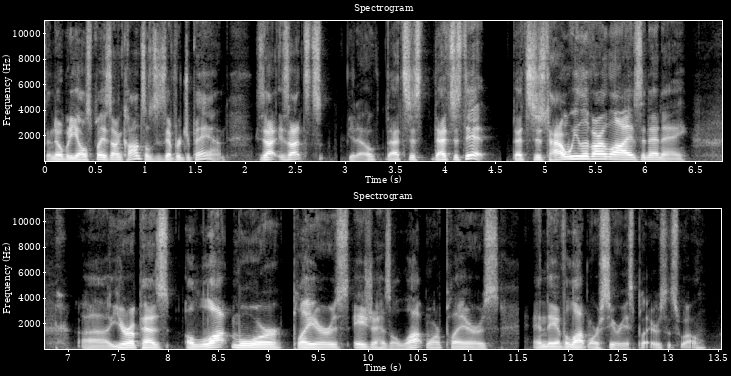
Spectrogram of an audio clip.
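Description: A man in casual podcast chat who stammers and restarts as he gathers his thoughts. His voice sits at a middling pitch and comes across dry and close, with no room sound. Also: no room sound.

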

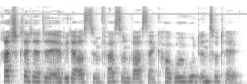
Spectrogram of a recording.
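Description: A woman narrating a children's audiobook in a calm, clear storytelling voice. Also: mid-range voice, normal speed.

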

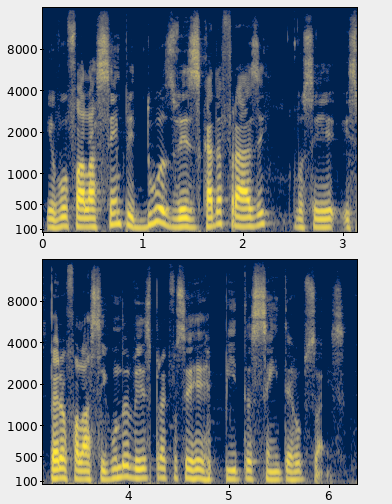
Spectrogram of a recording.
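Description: A man with a Brazilian Portuguese accent teaching English vocabulary, slowly repeating each word for the learner to echo. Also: a little high, a little mellow. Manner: slow, deliberate drilling of words and phrases. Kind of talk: language lesson with repeat-after-me drills.

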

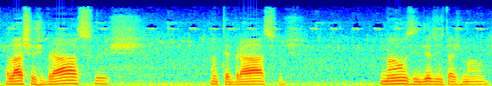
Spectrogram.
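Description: A Brazilian man guides a relaxation in a dark, mellow voice of medium pitch. His delivery is soothing and unhurried, with short phrases set apart by long pauses. A light bed of insect and nature noise runs behind him. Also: fairly even intonation. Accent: Brazilian Portuguese. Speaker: guided meditation instructor. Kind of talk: guided body-scan relaxation.

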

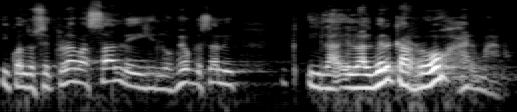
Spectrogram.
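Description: A high-pitched, gravelly Mexican preacher telling a story to his congregation, acting out sounds and rising to shouts. His voice rings with the long reverb of a large hall. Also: moderate pace. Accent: Mexican Spanish. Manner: animated storytelling, sound effects, shouting climaxes. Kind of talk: sermon with personal anecdote.

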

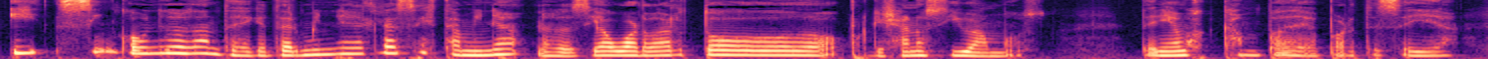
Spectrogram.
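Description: Gravelly Argentine woman telling a story. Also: fairly high pitch, a little fast, dark tone, no room sound. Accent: Argentine Spanish. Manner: chatty and crude, full of slang, often drops to a whisper. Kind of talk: casual storytime monologue.

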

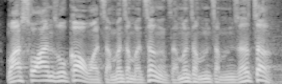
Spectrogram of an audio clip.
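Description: A man with a Northeastern Mandarin accent telling a comic story on a livestream, animated and colloquial. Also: medium pitch, rapid-fire, faint music behind. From Northeast China. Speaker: storyteller streamer.

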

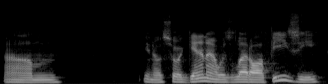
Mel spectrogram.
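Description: A middle-aged man telling his own story in a casual interview, slow and reflective with many ums and restarts. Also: lowish voice, gravelly, no echo. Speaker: guest sharing recovery story.

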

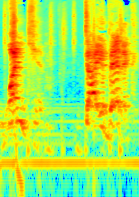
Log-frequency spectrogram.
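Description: A woman tells a rambling story with plenty of fillers in a casual podcast chat. Her fairly high voice sounds far from the mic, with music playing behind. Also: sing-song, slow pace. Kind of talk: casual anecdote telling.

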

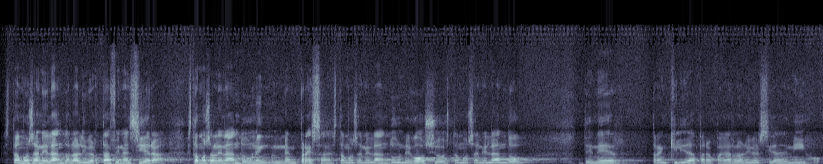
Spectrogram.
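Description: Preacher guy, high voice, goes loud then hushed, long echoey hall. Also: steady tone, a little fast. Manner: dynamic preaching, swinging between loud emphasis and hushed asides. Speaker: pastor. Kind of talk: sermon.

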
